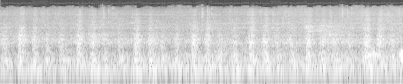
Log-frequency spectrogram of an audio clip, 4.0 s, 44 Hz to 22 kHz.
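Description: Early 1900s train with a brake van and short rolling stock on the Pichi Richi Railway, a steady rumbling roll with faint rhythmic clatter, moderately quiet and with no talk.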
